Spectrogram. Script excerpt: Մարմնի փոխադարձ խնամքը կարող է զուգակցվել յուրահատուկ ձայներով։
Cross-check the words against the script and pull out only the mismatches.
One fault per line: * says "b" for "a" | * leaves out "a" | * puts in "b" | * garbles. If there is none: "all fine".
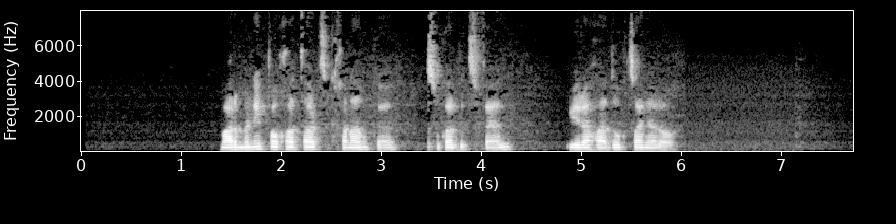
* leaves out "կարող"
